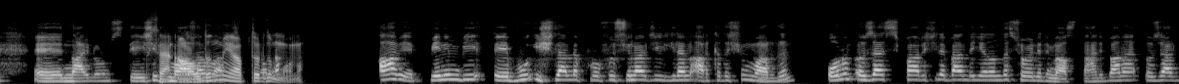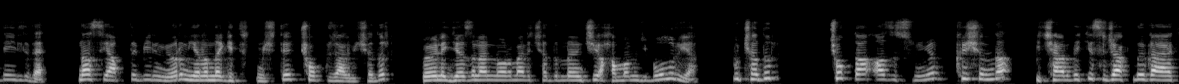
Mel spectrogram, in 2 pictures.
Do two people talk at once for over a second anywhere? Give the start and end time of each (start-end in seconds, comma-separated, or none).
1.5-2.8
